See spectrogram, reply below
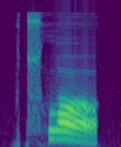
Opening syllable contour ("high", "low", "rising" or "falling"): falling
